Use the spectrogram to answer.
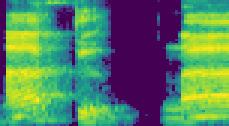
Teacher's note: Adna, dalnya dal sukun, bacaan kolkolah, ya dibaca memantul. Adna, nun fathah berdiri, mat tobi'i, kemudian lamnya ada tasdidnya dibaca double, zal kasroh ya sukun, mat tobi'i dibaca panjang 2 harokat.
